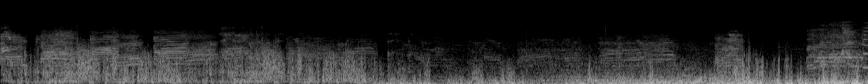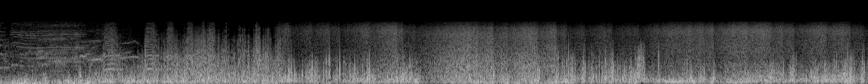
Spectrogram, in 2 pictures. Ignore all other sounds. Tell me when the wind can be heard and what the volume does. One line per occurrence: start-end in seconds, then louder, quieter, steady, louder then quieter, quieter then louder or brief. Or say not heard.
0.0-17.3 louder.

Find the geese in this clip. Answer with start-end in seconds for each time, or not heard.
0.0-9.6.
